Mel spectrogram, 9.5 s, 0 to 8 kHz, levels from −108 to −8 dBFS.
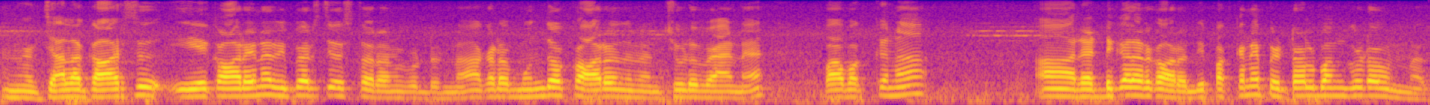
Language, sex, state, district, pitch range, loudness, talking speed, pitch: Telugu, male, Andhra Pradesh, Krishna, 150-180 Hz, -16 LUFS, 150 wpm, 165 Hz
